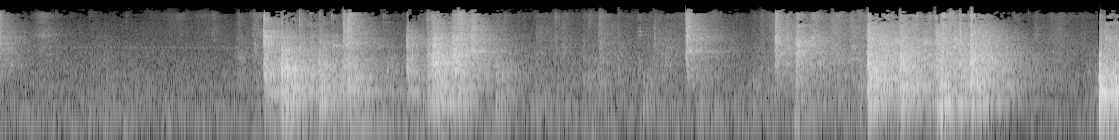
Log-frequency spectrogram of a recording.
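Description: Clattering and scraping of metal stepladders and a folding step stool being moved and folded on a concrete floor: four rough bursts of about a second each, with a few sharp knocks between them.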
